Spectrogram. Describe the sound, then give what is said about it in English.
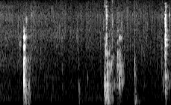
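Light scrapes and taps of a spatula edge in a skillet while eggs fry. A few faint, brief scratchy touches come at irregular intervals over a quiet background. “I just lightly use the edge of the spatula to kind of identify where the eggs are in the skillet.”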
